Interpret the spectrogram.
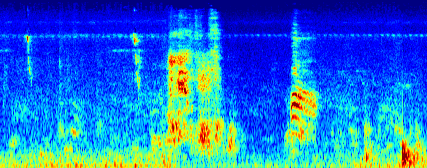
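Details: Birds in the morning: loud, harsh cawing bursts around the middle of the recording and again shortly after, with fainter calls and quiet voices between them.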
